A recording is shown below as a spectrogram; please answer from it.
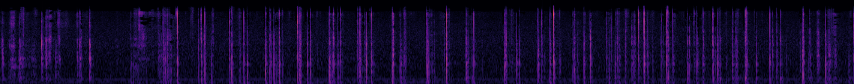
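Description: Long pointed nails tap quickly and unevenly on the hollow plastic body of a Canon DSLR camera mounted on a tripod, striking its top plate and around the lens barrel. Dozens of short, dry clicks with a light scratchy edge ring off almost instantly over a faint, steady low hum.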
